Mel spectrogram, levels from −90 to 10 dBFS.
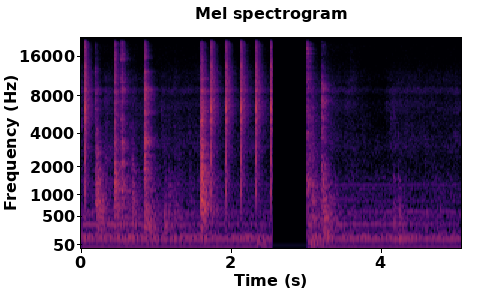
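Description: At 2.54 s the sound cuts out abruptly and stays gone until 3.00 s, an audio dropout to a faint residue lasting about 0.47 s. The gap is not silent: a low mains hum sits there, roughly 45 dB below the normal signal level, and the sound returns just as suddenly. The likely cause is a brief loss of the wanted signal while the path after the break stayed live, leaving an open input that picks up hum.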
